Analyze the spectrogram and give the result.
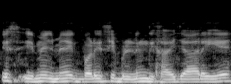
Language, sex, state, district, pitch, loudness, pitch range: Hindi, male, Uttar Pradesh, Lucknow, 135 Hz, -12 LUFS, 125-145 Hz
